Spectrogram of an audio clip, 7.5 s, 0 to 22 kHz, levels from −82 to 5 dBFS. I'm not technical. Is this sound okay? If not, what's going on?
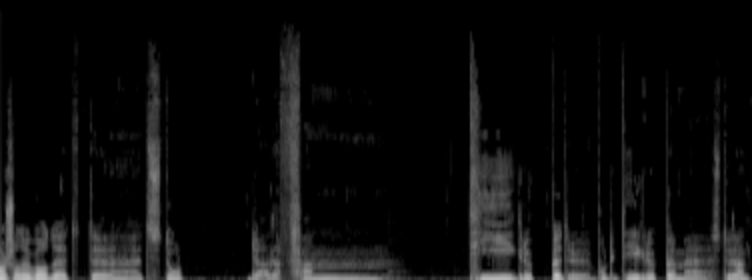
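Yes, the recording is technically sound, with nothing wrong in how the signal was captured or played back.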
